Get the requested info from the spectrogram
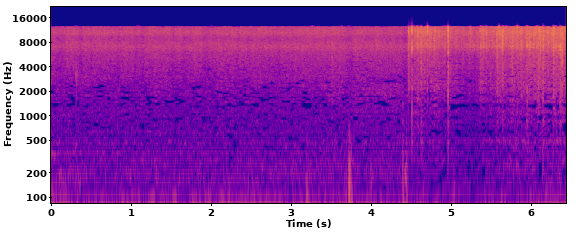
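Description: Bacon and chopped onion frying in a non-stick pan in the bacon's own fat, sizzling and crackling; it comes in suddenly about four and a half seconds in, after a faint steady hiss.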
